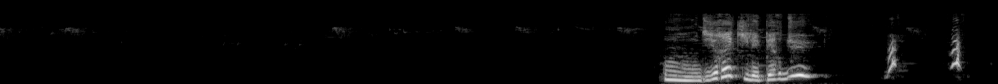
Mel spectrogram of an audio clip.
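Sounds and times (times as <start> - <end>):
speech: 6.6 - 8.2
small dog yapping: 8.9 - 9.7.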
